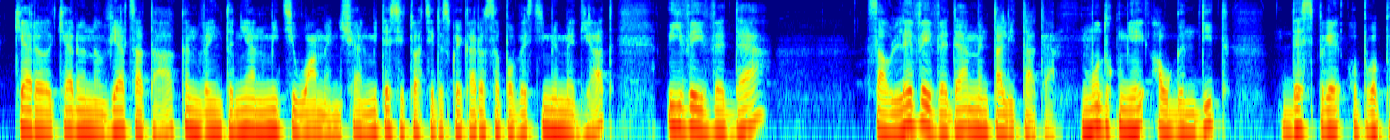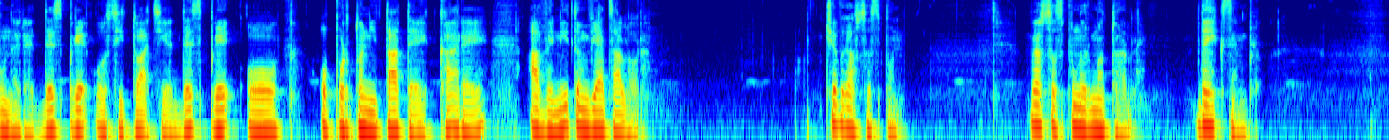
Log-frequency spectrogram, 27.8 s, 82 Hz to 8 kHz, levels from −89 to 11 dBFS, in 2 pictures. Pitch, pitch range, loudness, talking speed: 105 Hz, 100-115 Hz, -17 LUFS, 125 wpm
